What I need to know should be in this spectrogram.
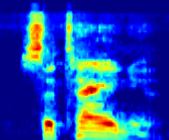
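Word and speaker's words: Sategna: Satania.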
